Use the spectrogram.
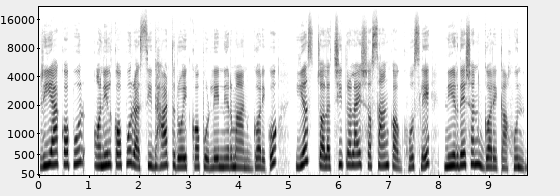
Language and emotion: Nepali, neutral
